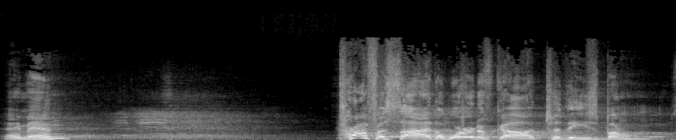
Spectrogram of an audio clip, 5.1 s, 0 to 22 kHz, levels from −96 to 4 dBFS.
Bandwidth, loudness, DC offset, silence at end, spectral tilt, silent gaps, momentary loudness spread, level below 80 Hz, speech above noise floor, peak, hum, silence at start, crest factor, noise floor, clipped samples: 16 kHz; -15 LUFS; under 0.1%; 0.1 s; -4 dB/octave; none; 18 LU; -58 dBFS; 47 dB; -4 dBFS; none; 0.05 s; 14 dB; -62 dBFS; under 0.1%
